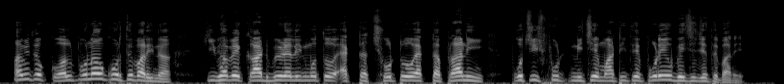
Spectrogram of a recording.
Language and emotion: Bengali, surprised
